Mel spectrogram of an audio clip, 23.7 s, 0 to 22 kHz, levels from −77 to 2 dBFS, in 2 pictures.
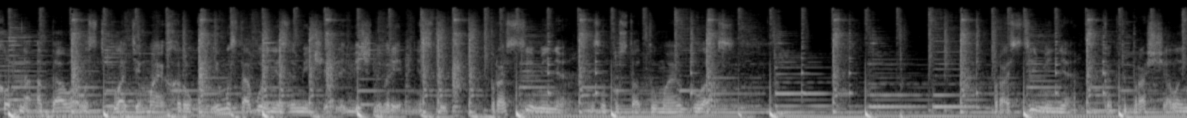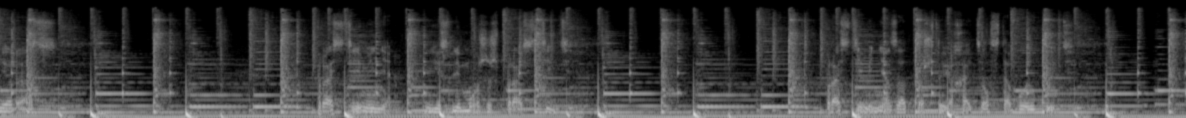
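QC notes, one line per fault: No faults heard anywhere in the clip.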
